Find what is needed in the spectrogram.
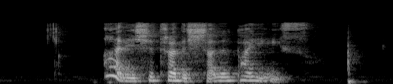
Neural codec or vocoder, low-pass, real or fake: none; 7.2 kHz; real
